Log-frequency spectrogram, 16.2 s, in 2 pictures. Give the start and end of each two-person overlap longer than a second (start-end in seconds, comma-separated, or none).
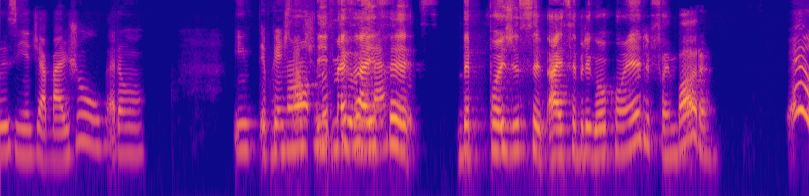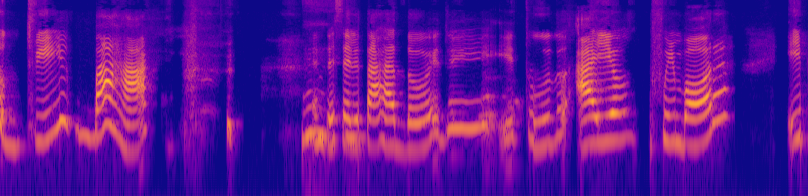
2.7-4.0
